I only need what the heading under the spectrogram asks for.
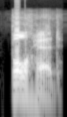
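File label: "bullhead", American English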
